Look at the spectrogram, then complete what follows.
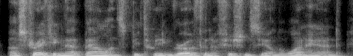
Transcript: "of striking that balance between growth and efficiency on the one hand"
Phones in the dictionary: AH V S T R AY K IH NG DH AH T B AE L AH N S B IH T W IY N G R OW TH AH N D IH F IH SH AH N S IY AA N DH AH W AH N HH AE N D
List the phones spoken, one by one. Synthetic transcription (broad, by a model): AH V S T R AY K IH NG DH AH T B AE L AH N S B IH T W IY N G R OW TH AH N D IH F IH SH N S IY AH N DH AH W AH N HH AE N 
